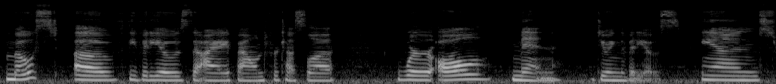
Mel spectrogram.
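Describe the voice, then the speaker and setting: A woman in her thirties from Texas, chatting casually to camera and laughing often between animated bursts. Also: medium pitch, slow. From Texas, USA. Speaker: vlogger.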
